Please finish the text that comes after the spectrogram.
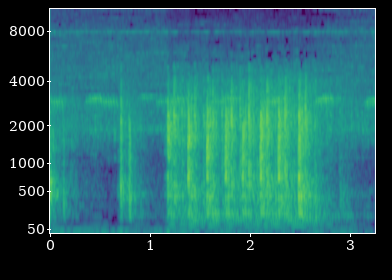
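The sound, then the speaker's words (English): Knocking on the door of a shack on Cox's Lane: two quick taps, then a rapid, fairly loud run of about ten sharp raps, with no voices. “Knock on the door.”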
